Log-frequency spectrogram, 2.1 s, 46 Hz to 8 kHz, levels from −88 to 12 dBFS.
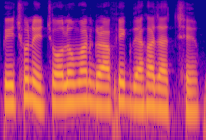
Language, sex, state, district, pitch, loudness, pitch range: Bengali, male, West Bengal, Cooch Behar, 175 Hz, -12 LUFS, 160-185 Hz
